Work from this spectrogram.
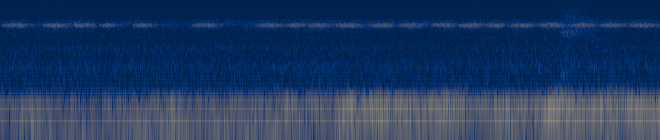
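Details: Night-time crickets chirping in an even train of high, thin pulses repeated several times a second, with a few short gaps, above a loud deep rumbling background.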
